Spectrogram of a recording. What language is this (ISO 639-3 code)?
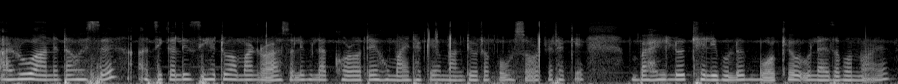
asm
